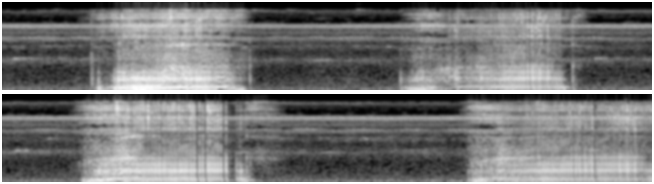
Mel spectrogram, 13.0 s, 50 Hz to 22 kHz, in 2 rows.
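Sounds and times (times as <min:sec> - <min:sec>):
man snoring: 0:00.9 - 0:02.5, 0:04.0 - 0:05.8, 0:07.3 - 0:09.1, 0:11.2 - 0:13.0.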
